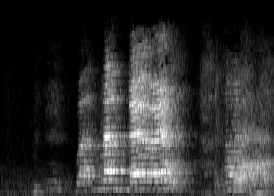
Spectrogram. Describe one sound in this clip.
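A toddler cries and whines loudly close by.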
